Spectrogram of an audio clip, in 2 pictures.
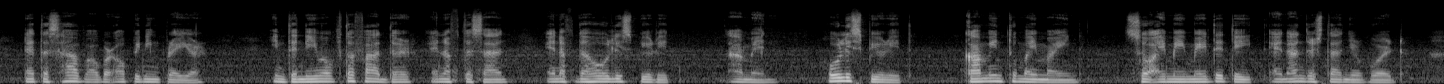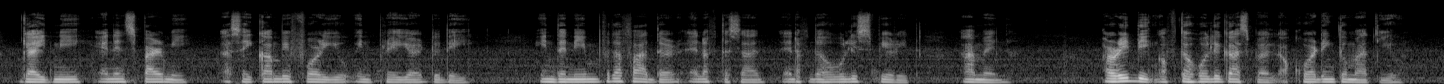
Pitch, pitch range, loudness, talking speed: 120 Hz, 110-130 Hz, -24 LUFS, 155 wpm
